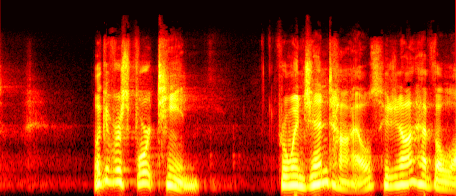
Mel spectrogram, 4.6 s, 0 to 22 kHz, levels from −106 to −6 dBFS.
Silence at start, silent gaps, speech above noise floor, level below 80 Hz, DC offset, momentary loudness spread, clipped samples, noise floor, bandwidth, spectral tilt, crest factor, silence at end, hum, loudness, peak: 0.95 s; none; 48 dB; -66 dBFS; under 0.1%; 9 LU; under 0.1%; -65 dBFS; 11 kHz; -4 dB/octave; 18 dB; 0 s; none; -17 LUFS; 0 dBFS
